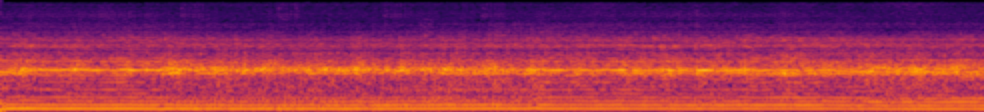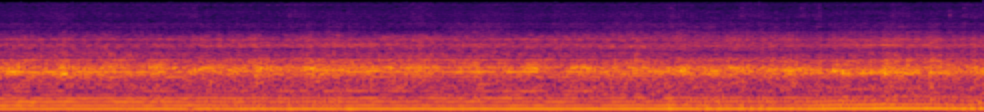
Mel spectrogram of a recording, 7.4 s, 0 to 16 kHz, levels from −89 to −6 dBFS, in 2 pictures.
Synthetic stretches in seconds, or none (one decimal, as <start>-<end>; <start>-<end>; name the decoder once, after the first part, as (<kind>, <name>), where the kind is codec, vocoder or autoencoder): 0.0-0.6 (autoencoder, DAC-VAE); 2.0-4.4; 5.0-6.2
